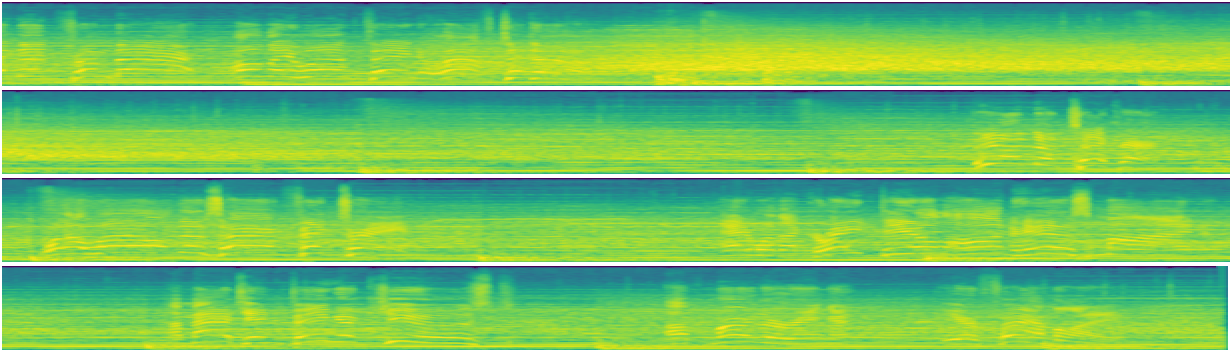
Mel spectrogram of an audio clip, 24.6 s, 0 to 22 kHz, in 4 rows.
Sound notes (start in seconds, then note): 3.1 knees slamming; 3.7 crowd cheering; 5.5 ominous music continues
